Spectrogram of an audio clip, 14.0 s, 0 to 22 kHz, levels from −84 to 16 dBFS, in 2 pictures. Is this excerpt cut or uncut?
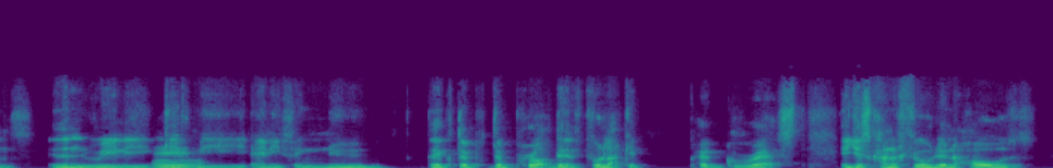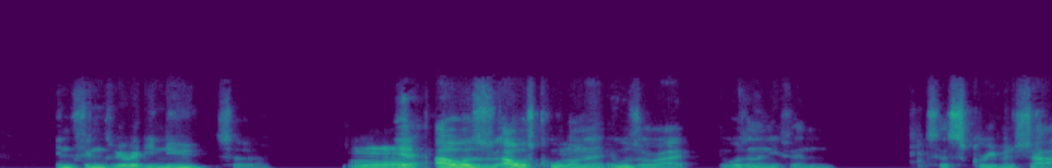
uncut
